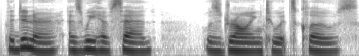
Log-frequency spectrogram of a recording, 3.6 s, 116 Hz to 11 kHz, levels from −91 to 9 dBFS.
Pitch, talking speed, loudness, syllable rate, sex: 185 Hz, 185 wpm, -17 LUFS, 4.9 syllables/s, female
